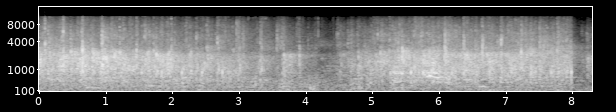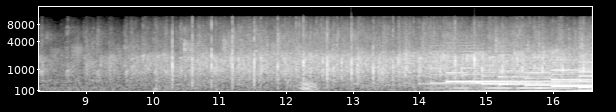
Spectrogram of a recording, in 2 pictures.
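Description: Audience applauding, a dense patter of hand claps that dips briefly twice. Music with sustained notes comes in near the end and grows louder.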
